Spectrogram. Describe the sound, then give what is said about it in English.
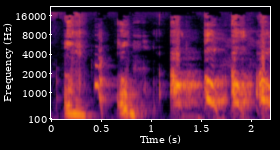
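A dog, Carney, asked to say "oh wow", gives a run of drawn-out, howling vocalizations on command, about five in a row with brief pauses between them, each rising and bending in pitch almost like an attempt at speech. “What a good dog.”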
